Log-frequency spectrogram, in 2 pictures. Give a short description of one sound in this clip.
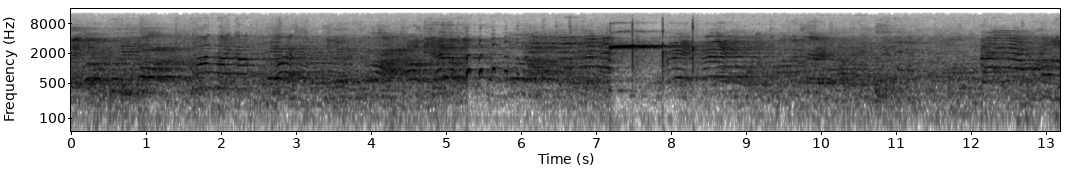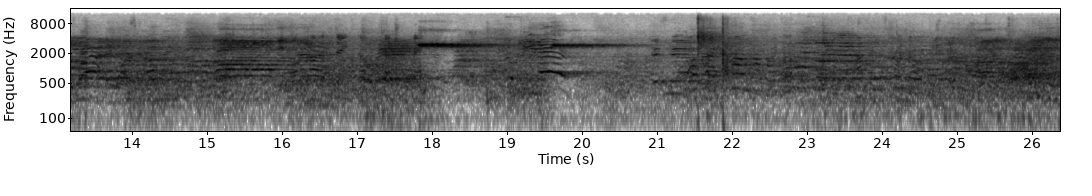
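Spectators shout and cheer loudly in an echoing hall.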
